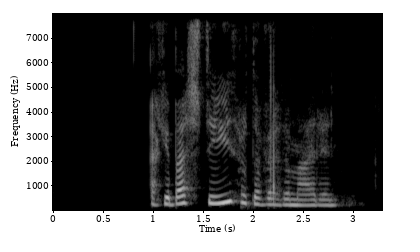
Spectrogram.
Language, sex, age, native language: Icelandic, female, 12, Icelandic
